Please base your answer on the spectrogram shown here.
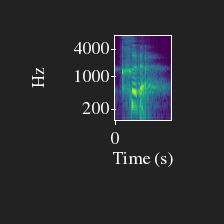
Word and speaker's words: could've: Sometimes you'll hear coulda. People will not pronounce the v sound at the end, could've. They just say coulda. This happens only before a consonant.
